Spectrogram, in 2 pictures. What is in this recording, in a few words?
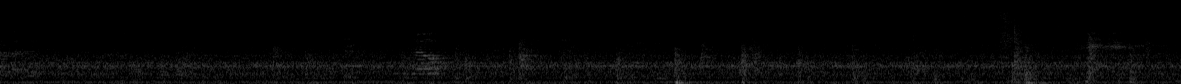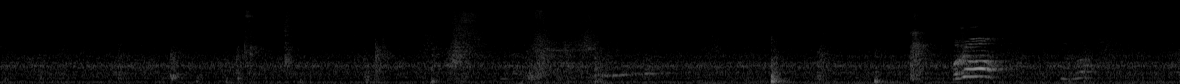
Harass French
